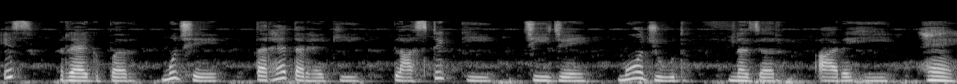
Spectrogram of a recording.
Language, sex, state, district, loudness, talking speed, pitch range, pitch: Hindi, female, Madhya Pradesh, Katni, -18 LUFS, 95 wpm, 165-190 Hz, 170 Hz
